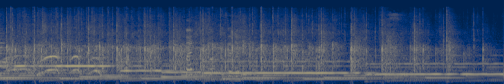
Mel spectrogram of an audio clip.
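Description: An audience claps steadily throughout, a dense wash of applause layered over sustained keyboard chords that keep playing underneath, fairly loud and close.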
